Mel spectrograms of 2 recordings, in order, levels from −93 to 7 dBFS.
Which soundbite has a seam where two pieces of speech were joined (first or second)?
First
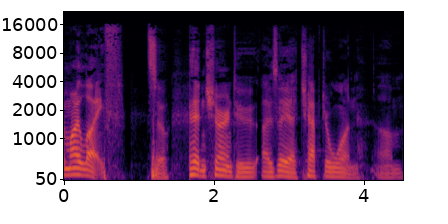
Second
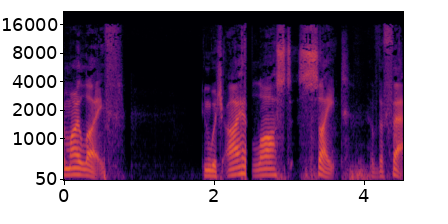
first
